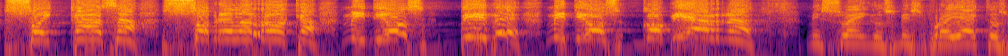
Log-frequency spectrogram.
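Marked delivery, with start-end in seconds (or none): 0.0-5.7 higher, louder proclaiming; preacher leads the faithful in a loud shouted confession; shouted declaration. Shown as a demonstration. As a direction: cry it out like a victory.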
